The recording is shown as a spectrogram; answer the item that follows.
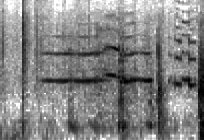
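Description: Knocks from a wooden corral gate as cattle are worked through it, with a steady high whistle-like squeal lasting about a second from a little after the start.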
